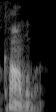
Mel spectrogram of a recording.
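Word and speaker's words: Kamala: Nobody can still to this day explain what Camala Harris act um Camala I'm hopefully I'm saying it right. Kamla. No, no, it's Kamla.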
